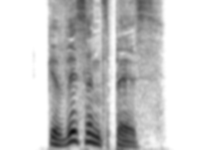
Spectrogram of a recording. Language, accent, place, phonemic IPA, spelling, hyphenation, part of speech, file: German, Germany, Berlin, /ɡəˈvɪsn̩sˌbɪs/, Gewissensbiss, Ge‧wis‧sens‧biss, noun, De-Gewissensbiss.ogg
- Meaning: 1. pang of conscience 2. compunction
